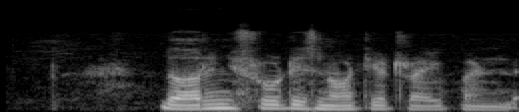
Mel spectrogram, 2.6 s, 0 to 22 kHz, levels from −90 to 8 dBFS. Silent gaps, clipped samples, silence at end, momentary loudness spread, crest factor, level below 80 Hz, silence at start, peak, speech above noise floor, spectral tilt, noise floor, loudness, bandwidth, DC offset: none; under 0.1%; 0 s; 10 LU; 20 dB; -64 dBFS; 0.5 s; -8 dBFS; 31 dB; -8 dB/octave; -56 dBFS; -26 LUFS; 7.4 kHz; under 0.1%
